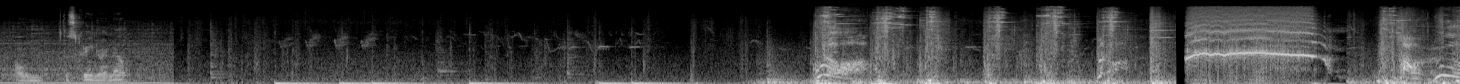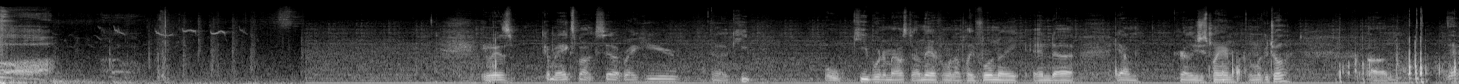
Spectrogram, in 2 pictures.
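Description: A young man talks with animation close to a phone microphone.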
